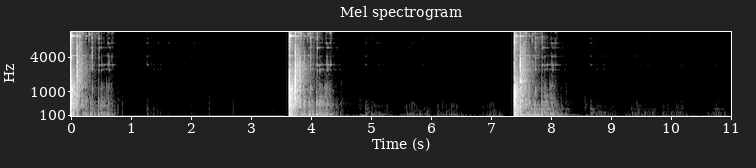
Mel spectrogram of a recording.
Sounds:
glass, shatter

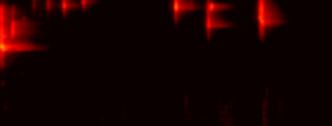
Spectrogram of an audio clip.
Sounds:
water, rain, raindrop

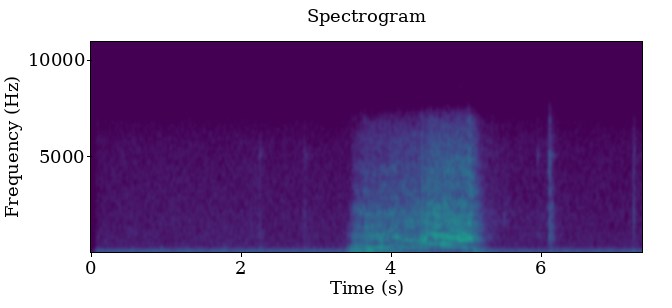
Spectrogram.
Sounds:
domestic sounds, zipper (clothing)

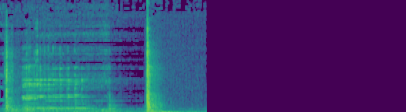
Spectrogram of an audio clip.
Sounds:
thump

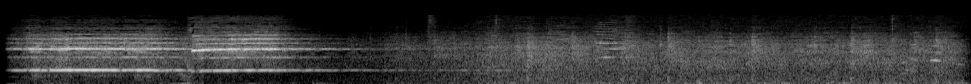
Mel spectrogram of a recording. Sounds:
vehicle, train, rail transport

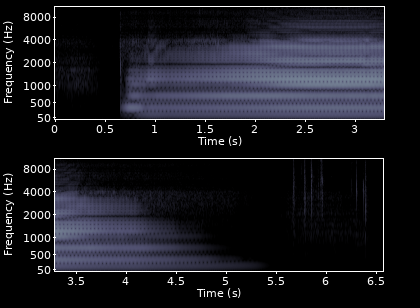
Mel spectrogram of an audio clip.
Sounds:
musical instrument, wind instrument, music

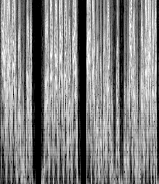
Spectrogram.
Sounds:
scratching (performance technique), musical instrument, music

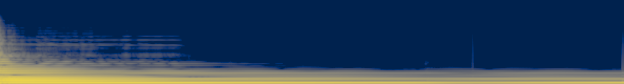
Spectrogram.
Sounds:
plucked string instrument, guitar, musical instrument, bass guitar, music

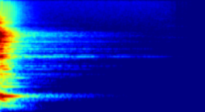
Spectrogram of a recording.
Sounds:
cowbell, bell

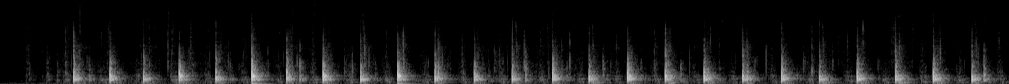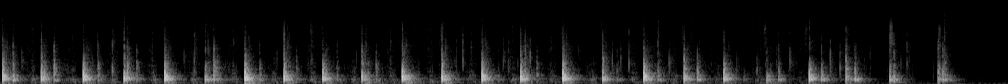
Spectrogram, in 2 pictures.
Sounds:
walk, run

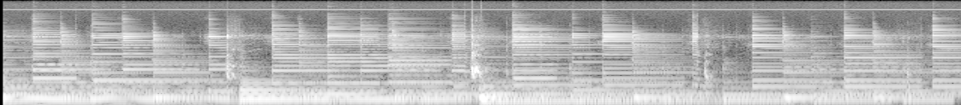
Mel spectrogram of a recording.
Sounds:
music, plucked string instrument, musical instrument, guitar, acoustic guitar

